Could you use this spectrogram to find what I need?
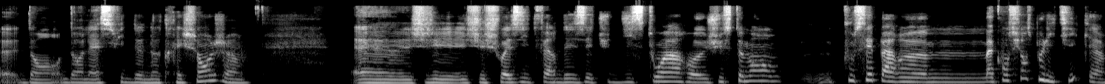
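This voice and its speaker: A woman with a fairly low, somewhat breathy voice speaks at a very slow pace. Her pitch varies in an ordinary way against a quiet background. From northern France (Nord). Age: 60s. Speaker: history professor. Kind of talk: interview. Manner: halting, many hesitations.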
